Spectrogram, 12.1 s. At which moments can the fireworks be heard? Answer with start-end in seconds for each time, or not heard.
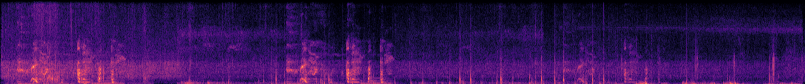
4.0-10.4.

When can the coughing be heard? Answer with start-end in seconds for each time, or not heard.
0.2-1.9, 4.2-5.9, 8.4-9.9.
